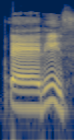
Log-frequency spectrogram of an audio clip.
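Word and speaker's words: Pteris: मतलब यहां पर है टेरिस पी साइलेंट इधर टेरिस और ई का यहां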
